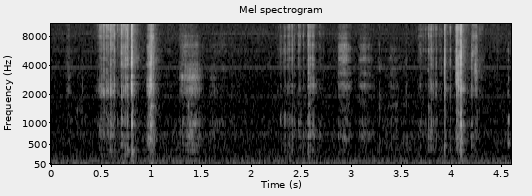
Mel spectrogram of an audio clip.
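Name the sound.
cutting a cardboard pizza box tab at an angle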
